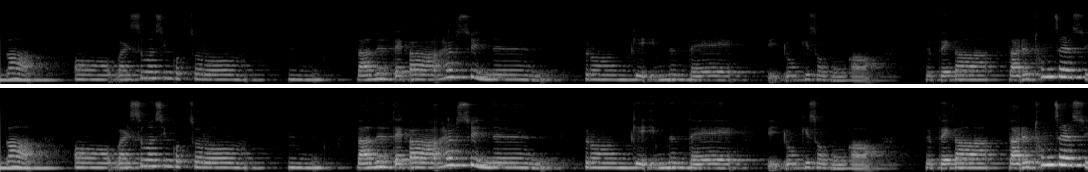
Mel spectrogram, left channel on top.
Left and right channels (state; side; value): quieter; left; 6.8 dB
